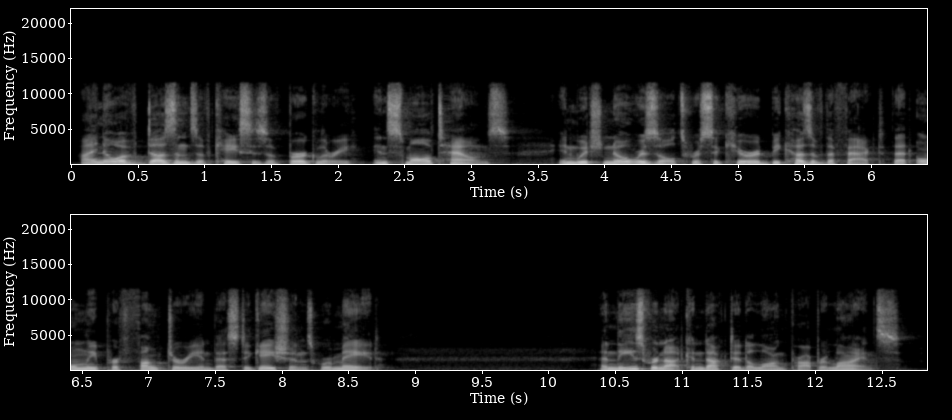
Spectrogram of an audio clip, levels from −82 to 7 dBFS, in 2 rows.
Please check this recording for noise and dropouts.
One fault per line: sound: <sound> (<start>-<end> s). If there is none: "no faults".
no faults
